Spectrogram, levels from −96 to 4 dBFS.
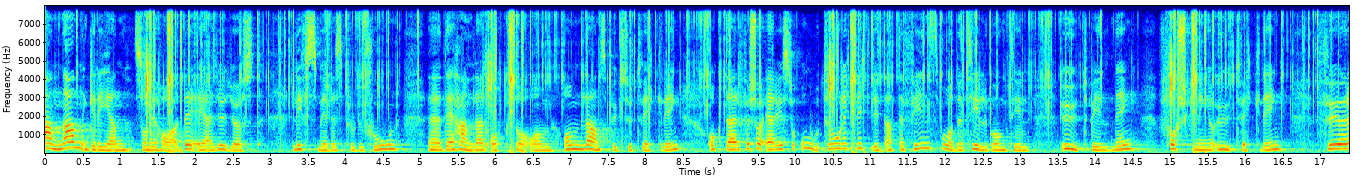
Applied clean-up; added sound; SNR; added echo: none; Crushing; 11 dB; none.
